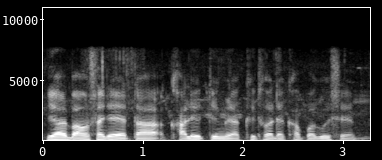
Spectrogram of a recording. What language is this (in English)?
Assamese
